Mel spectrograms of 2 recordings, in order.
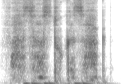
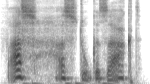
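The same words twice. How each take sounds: First: Hushed whisper, barely any voice; whispered from a hospital bed. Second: Voiced, slower, pushed a little louder; repeated louder so they can hear; speaking louder. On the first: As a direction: breathe the question out unvoiced. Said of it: "flüstere ich". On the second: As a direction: push the question out past the weakness. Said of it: "Ich spreche lauter". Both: A narrator's reading.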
